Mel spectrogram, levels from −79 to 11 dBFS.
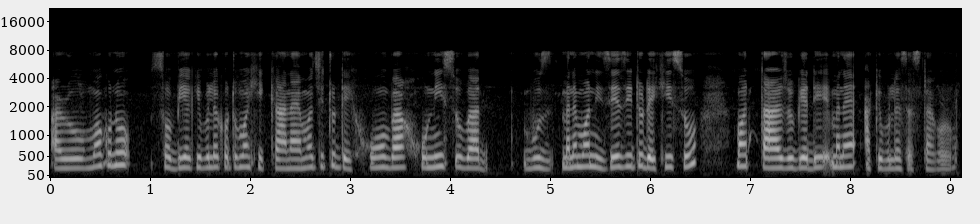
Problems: background sounds at intervals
